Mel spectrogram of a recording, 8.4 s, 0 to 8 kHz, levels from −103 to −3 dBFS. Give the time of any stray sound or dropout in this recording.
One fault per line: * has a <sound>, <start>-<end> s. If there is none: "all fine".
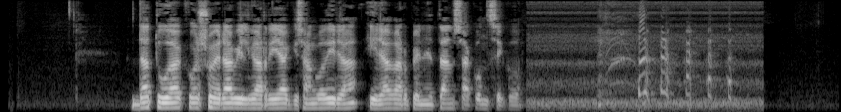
* has a laugh, 6.0-7.5 s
